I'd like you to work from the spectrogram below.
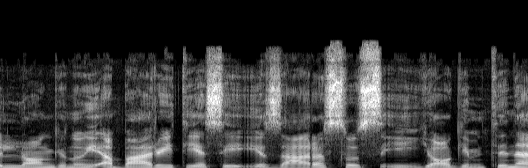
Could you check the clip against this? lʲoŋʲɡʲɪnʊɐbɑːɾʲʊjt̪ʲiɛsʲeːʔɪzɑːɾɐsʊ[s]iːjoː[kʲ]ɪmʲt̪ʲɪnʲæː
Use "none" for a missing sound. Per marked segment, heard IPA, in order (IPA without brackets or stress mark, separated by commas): s, ɡʲ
